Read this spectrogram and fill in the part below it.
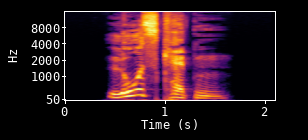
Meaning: to unchain
- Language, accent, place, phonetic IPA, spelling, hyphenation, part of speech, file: German, Germany, Berlin, [ˈloːsˌkɛtn̩], losketten, los‧ket‧ten, verb, De-losketten.ogg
